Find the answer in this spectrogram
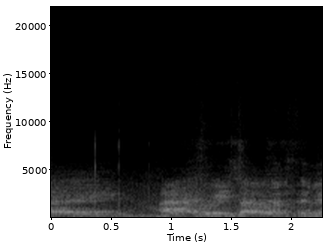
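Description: A group of guests singing a song together from song sheets.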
